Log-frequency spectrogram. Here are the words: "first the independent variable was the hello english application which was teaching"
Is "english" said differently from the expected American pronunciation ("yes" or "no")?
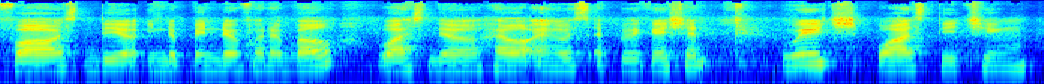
yes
